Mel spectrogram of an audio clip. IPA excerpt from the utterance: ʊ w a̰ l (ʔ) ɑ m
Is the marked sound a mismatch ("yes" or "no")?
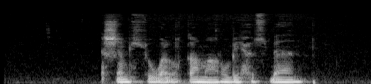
yes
